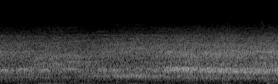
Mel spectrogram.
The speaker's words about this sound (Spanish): pero ahora que está chuchando el Celta, pues ahí los escuchamos, alentando a su equipo en un partido clave por lo que puede ser la permanencia.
